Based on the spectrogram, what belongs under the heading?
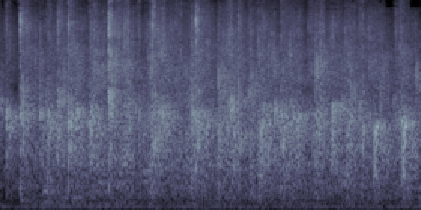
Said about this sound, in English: Thanks, whoever started that. We have to applaud that.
